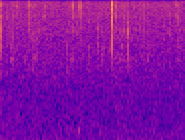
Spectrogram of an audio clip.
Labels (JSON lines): {"label": "ambient", "recorder": "HydroMoth"}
